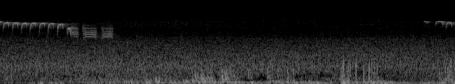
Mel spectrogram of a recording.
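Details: A black-capped chickadee next to a river in North Carolina gives a thin, high whistled note dropping to a lower one, then begins again near the end, over steady rushing water and rustling.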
